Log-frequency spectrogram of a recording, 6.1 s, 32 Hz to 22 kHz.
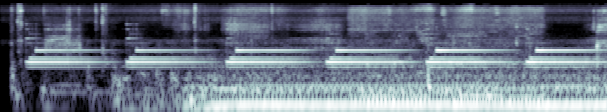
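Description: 2022 Subaru Ascent's 2.4-litre turbocharged flat-four starting from cold, heard from inside the cabin: it cranks briefly, catches about two seconds in and settles into a steady fast idle. Over it a multi-note warning chime repeats about once a second, six times: the seatbelt reminder for the unbelted driver.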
